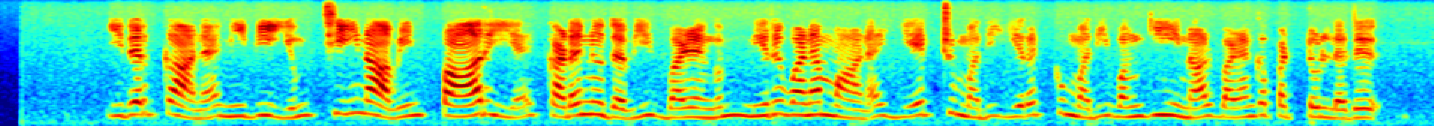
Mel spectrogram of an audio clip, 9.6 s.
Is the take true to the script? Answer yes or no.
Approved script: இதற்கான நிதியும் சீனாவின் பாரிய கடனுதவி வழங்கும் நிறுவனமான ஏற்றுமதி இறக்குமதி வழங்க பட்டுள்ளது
no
